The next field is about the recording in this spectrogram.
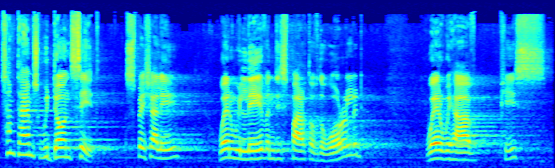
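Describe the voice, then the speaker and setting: Preacher from Ethiopia, a man with a high voice, emphatic, repetitive sermon phrasing, long reverb of a church hall. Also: slow pace, a little mellow. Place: church sanctuary.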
